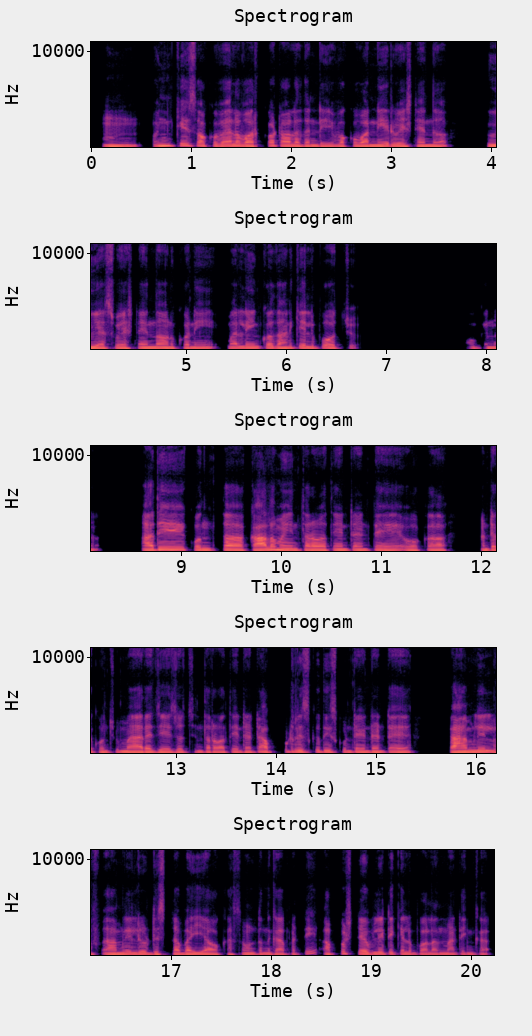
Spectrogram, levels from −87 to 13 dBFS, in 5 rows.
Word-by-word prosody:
హ్మ్. 125 -3 +2 0.3
ఇన్‌కేస్ 175 +2 +2
ఒకవేళ 155 +1 +1
వర్క్‌ఔట్ 135 +6 0
అవ్వలేదండి 125 -5 +1 0.2
ఒక 130 +2 -4
1 125 0 +3
ఇయర్ 145 0 +1
వేస్ట్‌ 135 0 -1
అయ్యిందో, 130 +1 +2 0.4
2 135 - -5
ఇయర్స్ 135 +1 0
వేస్ట్‌ 125 +1 -1
అయిందో 130 +2 +2
అనుకోని 120 -1 -1 0.3
మళ్ళీ 150 +2 +1
ఇంకోదానికెళ్ళిపోవచ్చు. 140 -4 -1 1.2
ఓకేనా! 130 0 -5 0.5
అదే 170 +4 +4 0.3
కొంత 155 -2 0 0.3
కాలం 150 +5 +7
అయిన 145 -1 +2
తరవాత 135 -1 +3
ఏంటంటే 130 +2 -1 0.3
ఒక 125 - -9 0.6
అంటే 120 +1 0
కొంచెం 120 -1 -4
మ్యారేజ్ 115 0 +2
ఏజ్ 115 0 -3
వచ్చిన 115 +1 -7
తరవాతేంటంటే 115 +2 -2
అప్పుడు 150 +4 -9
రిస్క్ 145 +1 -2
దీసుకుంటే 140 -2 -4
ఏంటంటే 130 +2 -1 0.5
ఫ్యామిలీలు, 145 +2 +4
ఫ్యామిలీలు 140 +1 +1
డిస్టర్బ్ 130 +2 -1
అయ్యే 130 0 +1
అవకాశముంటుంది 115 0 -4
కాబట్టి, 115 +9 -5 0.2
అప్పుడు 145 +7 -6
స్టెబిలిటీకెళిపోవాలన్నమాటింక. 115 - -3
130 Hz, 125 wpm, -23 LUFS, 120-145 Hz, 1.2 s, కాలం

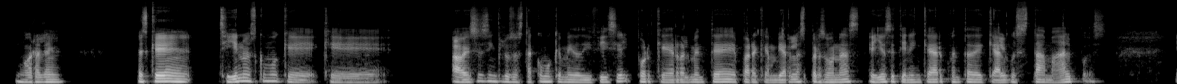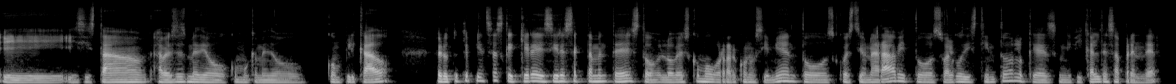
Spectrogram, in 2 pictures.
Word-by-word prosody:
Órale. 115 -1 0 0.7
Es 125 +1 +2
que, 135 -3 +7 0.2
sí, 125 +2 +3
no 155 - +3
es 145 -3 -2
como 155 -1 -2
que 110 -6 -3
que, 95 -2 -6 0.6
a 110 - +6
veces, 110 +7 +1
incluso, 130 -4 -1
está 110 - -4
como 125 -2 -1
que 130 - -4
medio 110 -2 0
difícil, 110 +7 -2
porque 120 -5 -1
realmente 115 +2 0
para 110 -2 0
cambiar 100 -1 -1
las 115 +1 -1
personas, 115 +4 -1
ellas 115 +2 +2
se 125 - -1
tienen 110 -3 -2
que 110 +1 0
dar 110 +1 +2
cuenta 115 +1 -3
de 110 -1 0
que 105 - -1
algo 105 +3 +1
está 110 +1 -1
mal, 105 +6 -1
pues. 135 -1 -14 0.6
Y 95 -2 0
y 105 - -5
si 110 - -6
está 110 +1 +4
a 115 0 -3
veces 110 +3 +1
medio 105 -5 +1
como 105 -1 -6
que 105 - -6
medio 100 -1 -4 0.2
complicado. 115 +4 +2 0.4
Pero, 125 -2 +5
¿tú - - -3
qué - - -3
piensas 175 0 -3
que 135 -2 +2
quiere 145 +3 +3
decir 140 0 +4
exactamente 135 -1 +1
esto? 125 -7 -1
¿Lo 105 0 0
ves 110 0 -2
como 130 -3 +1
borrar 110 -1 -1
conocimientos, 110 -1 -2
cuestionar 110 0 0
hábitos 125 -9 +1
o - - 0
algo 110 +4 -1
distinto 115 +6 -4
a 165 - -2
lo 155 -5 -2
que 105 -3 -1
significa 105 +2 -6
el 120 - +2
desaprender? 105 -5 -2
110 Hz, 180 wpm, -24 LUFS, 105-130 Hz, 0.7 s, que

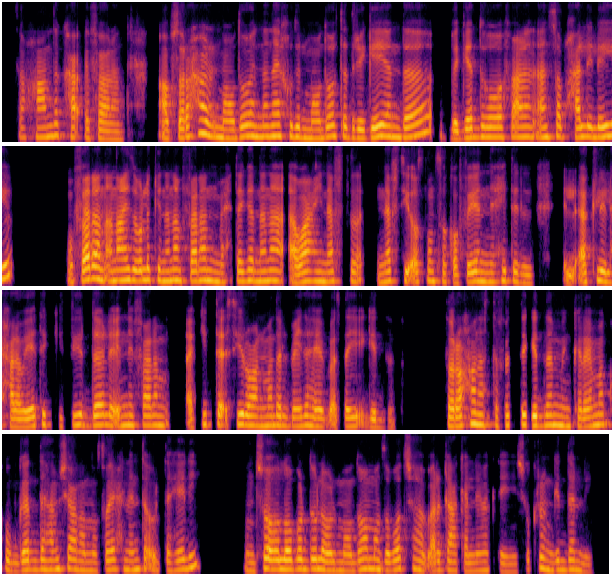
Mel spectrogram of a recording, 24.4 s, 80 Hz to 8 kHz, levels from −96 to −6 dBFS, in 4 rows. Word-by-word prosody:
صح 195 0 -6
عندك 225 +4 -1
حق 200 -3 -2
فعلًا، 165 -4 -2 0.4
أنا - - +2
بصراحة 205 +10 +1
الموضوع 205 -1 +2
إن 210 -1 +1
أنا 220 +1 +2
آخد 220 -1 0
الموضوع 185 +2 0
تدريجيًّا 205 +1 +2
ده 240 +10 +2 0.2
بجد 185 +4 +1
هو 205 0 +3
فعلًا 205 0 0
أنسب 205 +1 -1
حل 210 -1 +1
ليّا، 225 +8 +4 0.6
وفعلًا 235 +4 +5
أنا 210 +1 +3
عايزة 220 0 +4
أقول 215 +1 +3
لك 230 0 -1
إن 210 - +1
أنا 220 +2 +2
فعلًا 215 0 +1
محتاجة 200 0 0
إن 205 - -1
أنا 210 +1 +2
أوعّي 200 +3 +4
نفس 195 0 -2 0.3
نَفْسي 205 +3 -1
أصلًا 200 +2 -1
ثقافيًا 185 0 -1
ناحية 195 +1 -2
ال 170 -4 -3 0.3
الأكل 185 +4 0
الحلويات 175 -1 +1
الكتير 210 0 -3
ده، 200 +2 +2
لإن 200 0 +1
فعلًا 200 0 -1 0.2
أكيد 215 -1 -3
تأثيره 215 -2 +2
على 195 -1 +2
المدى 195 +1 +1
البعيد 180 0 -1
هيبقى 175 -3 0
سيء 175 +1 -2
جدًا. 155 -2 -5 0.5
بصراحة 185 +5 +3
أنا 220 - +5
استفدت 200 0 -3
جدًا 195 +1 +4
من 195 -3 +1
كلامك 190 +5 -1
وبجد 190 +2 -1
هامشي 200 +2 -1
على 200 -2 0
النصايح 180 +3 -3
اللي 190 -1 -4
أنت 200 +2 -2
قُلتها 180 +1 -3
لي، 245 +7 -2 0.4
وإن 170 -1 -7
شاء 200 +3 +4
الله 195 0 +5
برضه 205 +1 0
لو 195 -3 +3
الموضوع 175 +3 -1
ما 210 -1 0
ضبطش 200 +3 -2
هابقى 185 -4 -1
أرجع 180 0 -2
أكلّمك 175 +1 -6
تاني، 155 -2 -8
شكرًا 190 +7 -4
جدًا 185 +2 -3
ليك. 155 -6 -7
200 Hz, 195 wpm, -25 LUFS, 180-210 Hz, 0.6 s, وفعلًا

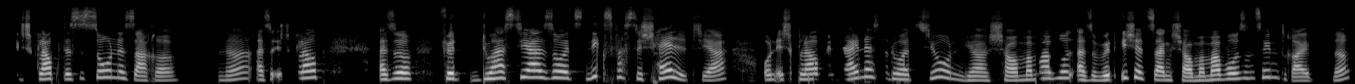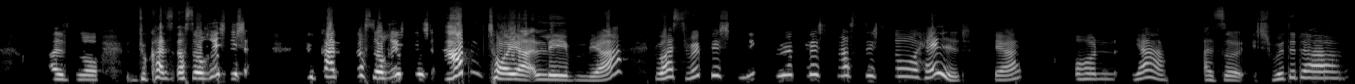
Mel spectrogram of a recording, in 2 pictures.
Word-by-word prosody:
ich 210 - -11
glaube, 250 +1 0
das 240 0 -4
ist 280 - -12
so 320 +1 -1
'ne 300 -3 -5
Sache, 195 -3 -6 0.4
ne? 225 +8 -8
Also, 215 -1 -7
ich 460 0 -14
glaube 315 +3 -2 0.5
also, 265 +4 +2 0.3
für 265 -2 +4
du 230 +8 -3
hast 295 +3 -1
ja 325 -1 +3
so 305 +1 -1
jetzt 295 -1 -3
nix, 340 +3 -6
was 330 -2 -9
dich 255 -3 -8
hält, 275 - -1
ja. 195 +5 -5 0.3
Und 225 +2 -7
ich - - -9
glaube, 245 +1 -1
in 225 - -44
deiner 280 +10 -2
Situation: 260 - -6
„Ja, 190 0 -5
schauen 190 0 -4
wir 215 +1 -2
mal, 280 0 0
wo“ 300 0 -3
Also, 200 -2 -3
würde 210 +1 0
ich 305 -1 -4
jetzt 295 -6 -3
sagen: 205 -2 -1
„Schauen 180 -2 -2
wir 190 - -3
mal, 220 +2 +1
wo's 260 +2 0
uns 285 +1 -13
hintreibt,“ 240 - -6 0.2
ne? 225 +9 -7 0.5
Also, 220 -2 +1 0.3
du 205 +6 -6
kannst 270 +1 +3
noch 275 - +7
so 280 -1 +8
richtig 475 - +2 0.6
du 335 - -2
kannst 350 -1 +8 0.2
noch 405 - +2
so 295 -4 +8
richtig 475 +5 +3 0.2
Abenteuer 265 - +8
erleben, 205 -4 +3
ja? 185 +1 +3 0.4
Du 255 - 0
hast 345 0 +2
wirklich 400 - -3
nichts 395 +11 -10
wirklich, 440 +1 0
was 405 0 -4
dich 400 -2 -5 0.2
so 370 -2 -2
hält, 320 - +1 0.2
ja? 210 +4 -3 0.6
Und 245 0 -7 0.2
ja, 275 0 -3 0.4
also, 205 -1 -7
ich - - -19
würde 255 +8 -5
da 295 -2 0
265 Hz, 170 wpm, -22 LUFS, 215-320 Hz, 0.6 s, so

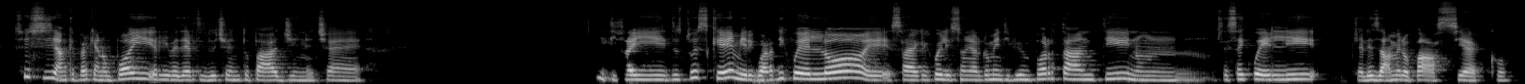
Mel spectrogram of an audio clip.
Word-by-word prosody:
Sì, 360 - -4
sì, 310 -4 -4
anche 205 -3 0
perché 215 +1 -2
non 195 -1 -3
puoi 260 +2 +3
rivederti 205 -1 -2
200 205 +1 -4
pagine, 195 -1 -2
cioè 190 -2 -7 2.3
Sì, 285 -6 -5
ti 215 - -9
fai 220 0 +1
d 225 +1 -4
tuoi 310 +8 -1
schemi, 295 -4 +3
riguardi 215 +5 +1
quello 275 +3 +6
e 205 -5 0
sai 205 -2 0
che 210 0 -7
quelli 230 -1 +1
sono 215 0 -6
gli 210 - -2
argomenti 215 0 -2
più 220 +2 -1
importanti. 240 +2 0
Non 195 - -6
se 215 +2 -12
sai 230 +2 -2
quelli, 230 +1 +2 0.2
cioè, 195 - -6
l'esame 205 +1 +2
lo 200 -2 +1
passi, 210 0 -2
ecco. 190 -1 -4
215 Hz, 140 wpm, -21 LUFS, 200-240 Hz, 2.3 s, quello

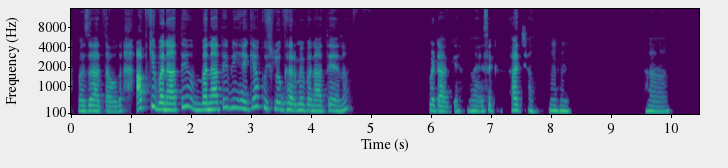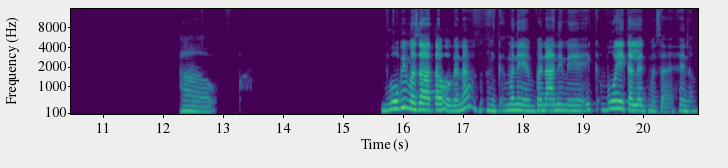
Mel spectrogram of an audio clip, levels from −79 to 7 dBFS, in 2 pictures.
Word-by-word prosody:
मज़ा 185 +1 0
आता 175 -1 -5
होगा, 165 +3 -7 0.3
आप - - +7
क्या 335 - +2
बनाते 215 +6 +4
हो, 325 -3 -4 0.2
बनाते 235 +6 +2
भी 295 - -4
हैं 255 -3 -3
क्या 325 +2 -2
कुछ 255 -1 -6
लोग 230 -2 -3
घर 210 -3 +1
में 205 - -2
बनाते 185 0 -3
हैं 175 - -4
ना? 235 +9 -6 1.3
पटाखे, 175 -3 -3 0.2
न 175 -1 -4
ऐसे 185 +3 -4
क 180 - -21 0.2
अच्छा, 200 -1 -1
हुँ, 180 +3 -7
हुँ। 175 -1 -3 1.3
हाँ। 170 -1 -6 2.3
हाँ। 170 -3 -6 2.8
वो 240 +6 +4
भी 295 - +5
मज़ा 225 -4 +7
आता 205 +1 +3
होगा 185 -3 +2
ना, 215 +6 +3 0.3
उनग 185 -3 -2
मने 205 -1 +3 0.2
बनाने 195 +1 +3
में 190 -1 -4
एक 185 +2 -5
वो 235 +5 0
एक 250 -5 +5
अलग 195 -2 +4
मज़ा 165 -2 -6
है, 150 +4 -15
है 190 -2 -3
ना? 170 0 -7
195 Hz, 130 wpm, -22 LUFS, 175-215 Hz, 2.8 s, आप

